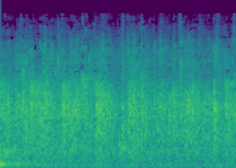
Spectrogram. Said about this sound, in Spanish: Y eso merece un amén y eso merece un aplauso. Aleluya.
